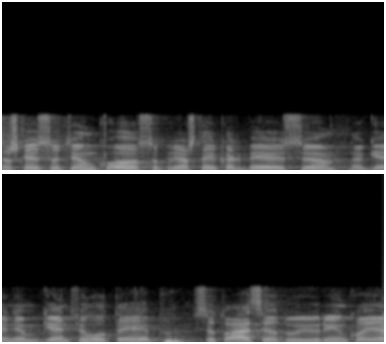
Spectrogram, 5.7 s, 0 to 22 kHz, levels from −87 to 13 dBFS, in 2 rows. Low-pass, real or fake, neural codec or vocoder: 7.2 kHz; real; none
